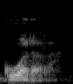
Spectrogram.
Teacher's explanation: And so basically the R just kind of falls off.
